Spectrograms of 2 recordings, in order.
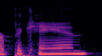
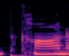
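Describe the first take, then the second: First: "pecan" with the vowel of "can", stressed last; pecan as puh-KAN. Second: "Pecan" with a stressed, open AH at the end; pecan as puh-KAHN. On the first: Listing options for viewers, "pecan" as puh-KAN. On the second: Listing options for viewers, "Pecan" as puh-KAHN. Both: Shown as a demonstration. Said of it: "what would be the other option?".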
